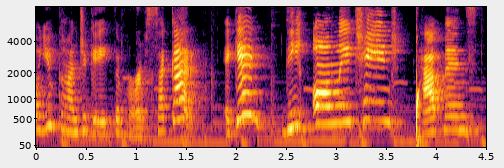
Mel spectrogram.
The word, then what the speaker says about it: sacar: That C, it's a hard C, sacar. And if you look at the rest of the conjugations, we have sacaste, sacó, sacamos, sacastes, and sacaron.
